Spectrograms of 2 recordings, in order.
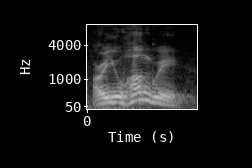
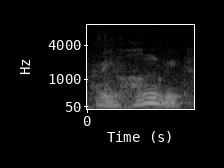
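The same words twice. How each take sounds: First: Said in the usual way. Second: "Are you hungry?" barely breathed, far softer and lower; almost silent. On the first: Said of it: "they say the same thing". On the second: Shown as a demonstration. Teacher shows one phrase said a different way, very hushed. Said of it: "a thousand ways to say it".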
